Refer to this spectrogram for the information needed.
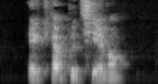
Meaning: first-person plural simple future of écrapoutir
- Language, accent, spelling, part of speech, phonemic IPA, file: French, Canada, écrapoutirons, verb, /e.kʁa.pu.ti.ʁɔ̃/, LL-Q150 (fra)-écrapoutirons.wav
